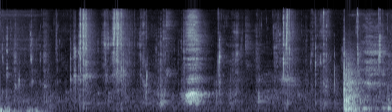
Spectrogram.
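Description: Close-miked eating sounds: chewing of rice and squid in chilli sambal, with scattered short mouth and hand noises. A louder thump comes a little after five seconds in.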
